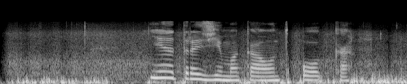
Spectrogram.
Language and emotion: Russian, positive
